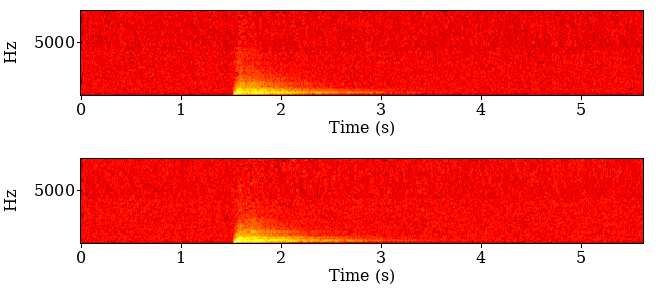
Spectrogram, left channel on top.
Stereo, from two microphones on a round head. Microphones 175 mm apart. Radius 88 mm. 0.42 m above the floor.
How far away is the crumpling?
I don't hear crumpling.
